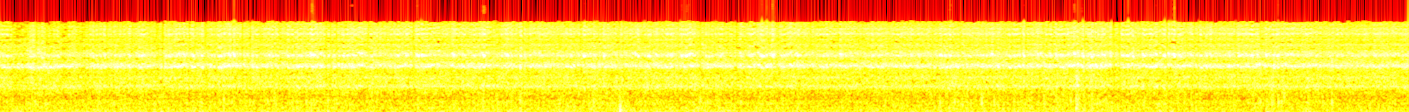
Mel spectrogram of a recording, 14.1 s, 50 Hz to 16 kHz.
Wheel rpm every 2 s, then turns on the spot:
230, 230, 230, 240, 240, 230, 230.
none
